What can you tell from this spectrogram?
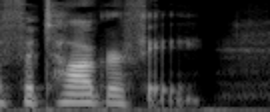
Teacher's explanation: The stress moves to the second syllable. · But in photography, that first O turned into a schwa. It became ph.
